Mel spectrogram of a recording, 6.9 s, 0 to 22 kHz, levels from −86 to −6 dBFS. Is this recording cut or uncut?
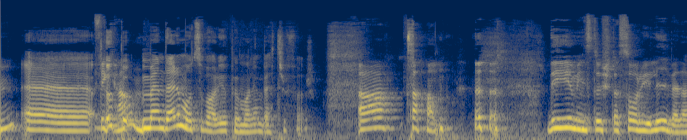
cut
